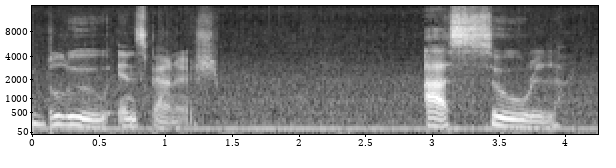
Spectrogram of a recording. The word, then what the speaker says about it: azul: Azul. Azul. You put more emphasis on the U. Azul. And the Z is pronounced as an S.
